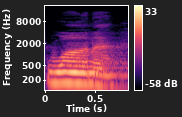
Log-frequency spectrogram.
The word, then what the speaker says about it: wanna: to get the ocean Oh gives the sound here just like ah wah nah wanna so that's how we have to pronounce the word maybe if you refer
